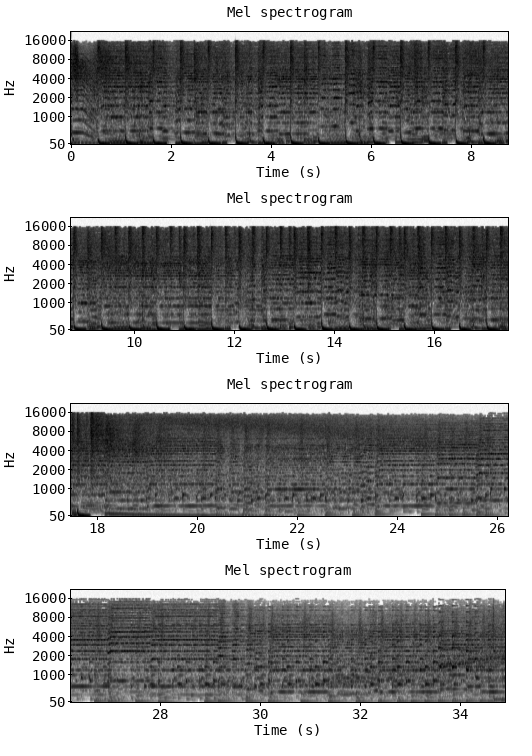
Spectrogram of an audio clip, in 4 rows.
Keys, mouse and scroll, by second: 0.0 click, 0.2 middle click, 0.3 Tab, 0.4 scroll up 1, 0.5-0.9 middle drag, 0.9 Tab, 1.0 middle click, 1.9 scroll up 5, 2.0 middle click, 2.3 Tab, 2.5 shift+middle click, 3.4 click, 4.4 click, 4.8 a, 4.9 a, 5.2 alt+shift+click, 5.5 alt+shift+click, 5.7 a, 5.8 a, 6.7 alt+shift+click, 7.1 alt+shift+click, 7.4 middle click, 7.6 s, 8.6 Tab, 8.8 scroll down 1, 8.8 middle click, 9.0 a, 9.1 a, 9.3 scroll down 1, 9.5-9.8 scroll up 11, 9.9 click, 10.1 Tab, 10.5 s, 12.1 scroll down 4, 12.3 Tab, 12.6 a, 12.6-14.1 middle drag, 14.5 scroll down 4, 14.7 a, 14.9 ctrl+s, 15.1 middle click, 15.4 middle click, 15.5 click, 15.6 scroll up 3, 15.7 Tab, 16.7 g, 18.5 Tab, 18.7 scroll down 3, 18.7 middle click, 18.9 a, 19.0 a, 19.4 scroll down 1, 19.5 middle click, 20.2 click, 20.4-20.8 right drag, 20.8 scroll down 1, 21.0 middle click, 21.4 a, 21.8 a, 21.9 a, 22.0 ctrl+s, 22.1-23.5 middle drag, 23.5 KP_1, 23.7 u, 23.9 z, 24.3 shift+a, 25.9-31.1 typing, 32.6 Tab, 32.8 shift+middle click, 33.0-33.4 scroll up 2, 33.4 shift+middle click, 33.7 a, 33.9 a, 34.3 click, 34.8 c.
